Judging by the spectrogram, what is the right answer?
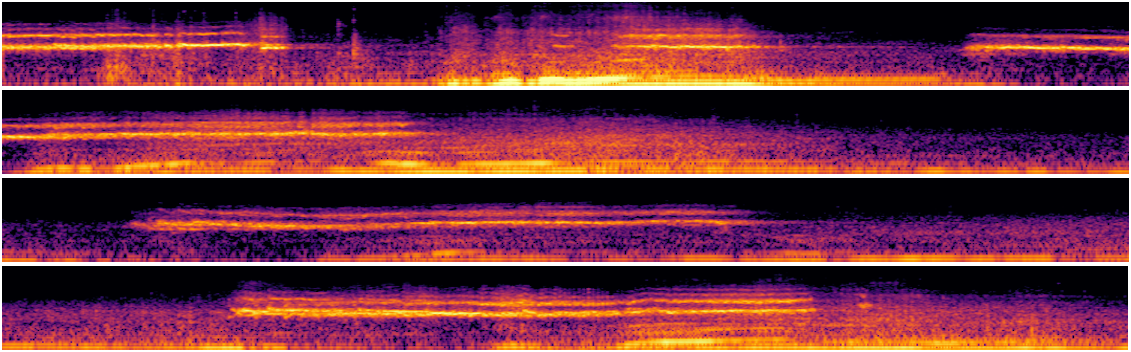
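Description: A radio-controlled monster truck's motor whining in several bursts of a few seconds, its pitch wavering as the throttle changes. Under the whine is a low rumble and scrabbling of tyres on loose dirt and gravel.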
